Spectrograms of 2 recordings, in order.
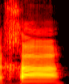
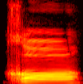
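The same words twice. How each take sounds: First: "kha" with a thin, open front a; kha tipis, salah. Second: "Kho" with a heavy back-of-tongue kh and dark vowel; kho tebal. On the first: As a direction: say "kha" light, without thickening. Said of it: "tidak dibaca kha". ("kha" dibaca tipis) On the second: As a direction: say "Kho" thick, as in Arabic. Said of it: "huruf kho itu dengan tebal". ("Kho" dibaca tebal) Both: Shown as a demonstration.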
